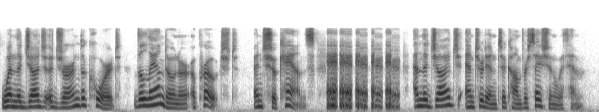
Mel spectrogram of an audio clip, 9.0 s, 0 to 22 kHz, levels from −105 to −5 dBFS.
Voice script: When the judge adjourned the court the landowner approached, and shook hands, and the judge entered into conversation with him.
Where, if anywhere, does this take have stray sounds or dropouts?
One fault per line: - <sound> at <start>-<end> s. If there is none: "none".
- laugh at 4.9-6.0 s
